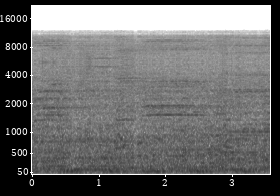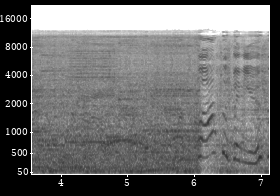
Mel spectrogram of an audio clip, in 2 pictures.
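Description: A glass furnace roars steadily.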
